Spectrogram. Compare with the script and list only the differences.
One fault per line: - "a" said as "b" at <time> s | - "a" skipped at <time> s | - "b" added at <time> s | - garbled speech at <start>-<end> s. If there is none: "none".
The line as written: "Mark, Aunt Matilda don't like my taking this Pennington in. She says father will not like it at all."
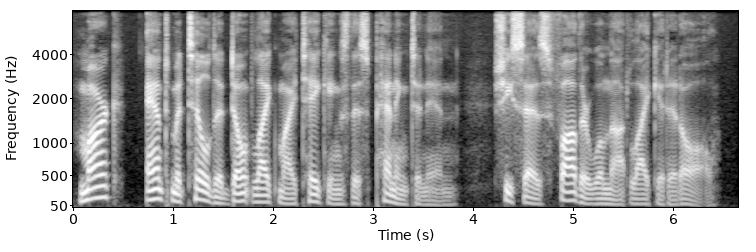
- "taking" said as "takings" at 2.2 s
